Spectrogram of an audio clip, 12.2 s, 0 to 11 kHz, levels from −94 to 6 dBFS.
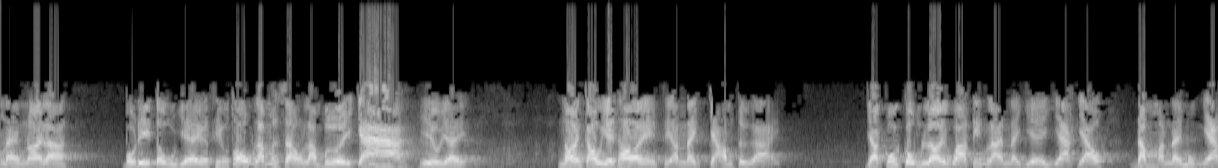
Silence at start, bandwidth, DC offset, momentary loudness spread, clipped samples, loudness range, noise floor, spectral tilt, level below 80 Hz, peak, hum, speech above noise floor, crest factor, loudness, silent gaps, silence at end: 0 s; 11 kHz; under 0.1%; 8 LU; 0.3%; 3 LU; -50 dBFS; -4.5 dB/octave; -52 dBFS; 0 dBFS; none; 39 dB; 12 dB; -11 LUFS; none; 0 s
